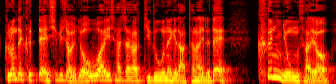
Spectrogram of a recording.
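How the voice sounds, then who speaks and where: A man teaching a Bible study on the radio, reading verses and explaining them in a conversational way, often pausing to search for words. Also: mid-range voice. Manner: reads scripture aloud, then paraphrases it conversationally.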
